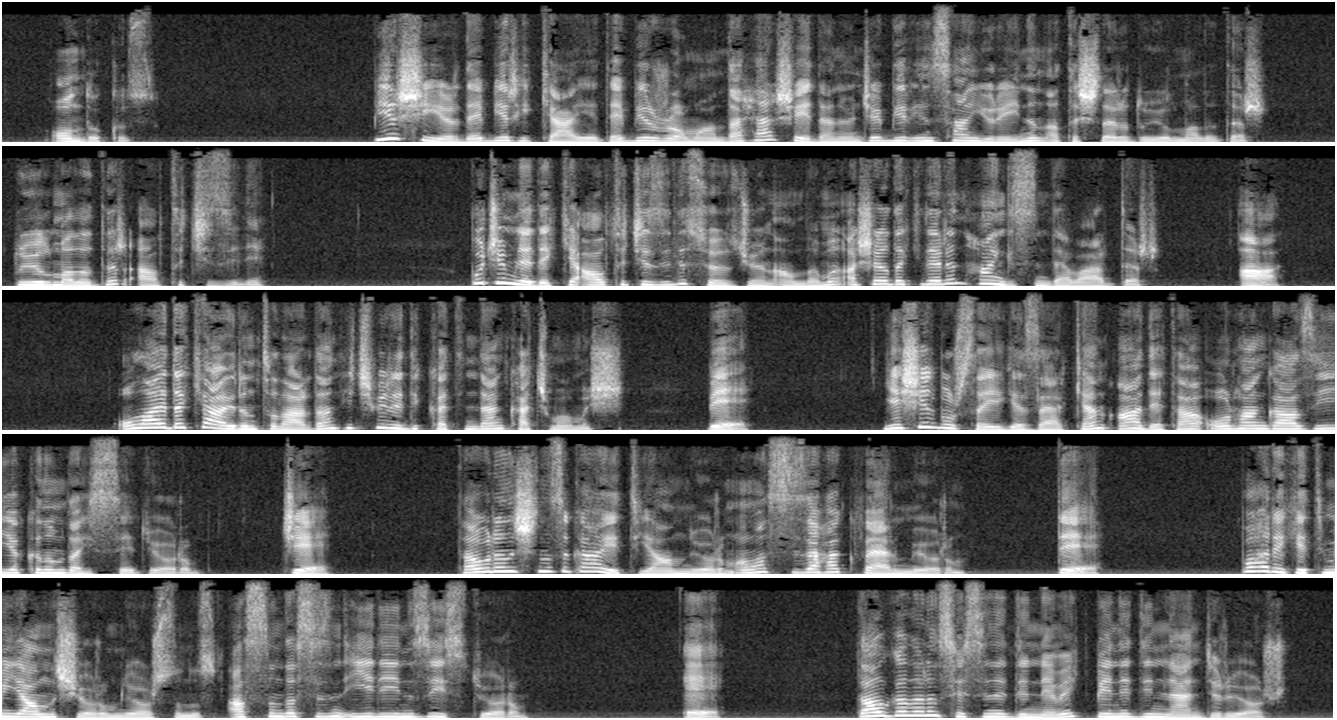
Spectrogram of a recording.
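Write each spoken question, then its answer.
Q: Bu cümledeki altı çizili sözcüğün anlamı aşağıdakilerin hangisinde vardır?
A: B: Yeşil Bursa'yı gezerken adeta Orhan Gazi'yi yakınımda hissediyorum.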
